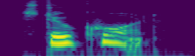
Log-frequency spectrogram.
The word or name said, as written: støvkorn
